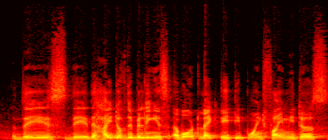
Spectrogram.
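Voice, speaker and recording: Moderate-paced speech with a Keralan accent and monotone, flat intonation. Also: man. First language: Malayalam. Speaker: structural engineer. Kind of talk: self-presentation, portfolio walkthrough. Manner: halting.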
